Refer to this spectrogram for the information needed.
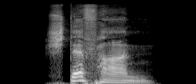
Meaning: a male given name, feminine equivalent Stefanie and Stephanie, equivalent to English Stephen; variant form Steffen
- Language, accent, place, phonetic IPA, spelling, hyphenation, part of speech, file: German, Germany, Berlin, [ˈʃtɛfan], Stefan, Ste‧fan, proper noun, De-Stefan.ogg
